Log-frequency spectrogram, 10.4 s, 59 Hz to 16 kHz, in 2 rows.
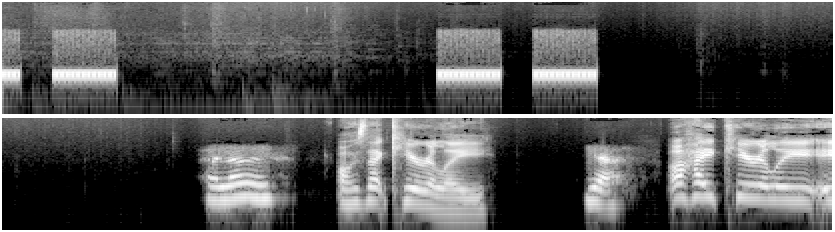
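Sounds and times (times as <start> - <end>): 
phone line electronic ringback tone in double bursts: 0.0 - 0.8, 2.7 - 3.8
speech: 6.6 - 10.3.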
